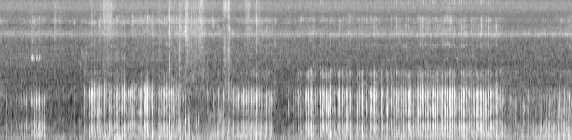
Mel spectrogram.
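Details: Coco, a domestic cat, purrs hard and relaxes despite sneezing, the deep throbbing purr running in rhythmic bursts separated by brief pauses for breath, strong and continuous across the recording.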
